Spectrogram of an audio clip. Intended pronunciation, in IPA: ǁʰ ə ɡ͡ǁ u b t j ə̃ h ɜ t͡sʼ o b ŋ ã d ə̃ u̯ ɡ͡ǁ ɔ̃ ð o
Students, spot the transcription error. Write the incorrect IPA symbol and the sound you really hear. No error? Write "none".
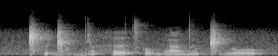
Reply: t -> d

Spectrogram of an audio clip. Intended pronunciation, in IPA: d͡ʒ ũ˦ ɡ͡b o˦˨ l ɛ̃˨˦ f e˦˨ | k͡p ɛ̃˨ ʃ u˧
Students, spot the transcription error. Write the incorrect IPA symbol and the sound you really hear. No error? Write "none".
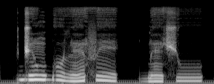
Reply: k͡p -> ɡ͡b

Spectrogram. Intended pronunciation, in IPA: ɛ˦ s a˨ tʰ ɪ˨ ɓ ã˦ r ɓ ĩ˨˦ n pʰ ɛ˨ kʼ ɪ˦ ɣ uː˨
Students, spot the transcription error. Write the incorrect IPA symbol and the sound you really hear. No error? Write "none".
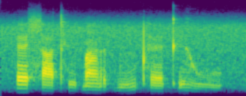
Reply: none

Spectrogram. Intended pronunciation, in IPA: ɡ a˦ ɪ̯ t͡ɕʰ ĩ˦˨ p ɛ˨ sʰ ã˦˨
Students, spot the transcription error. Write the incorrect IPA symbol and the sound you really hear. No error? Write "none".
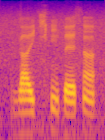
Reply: none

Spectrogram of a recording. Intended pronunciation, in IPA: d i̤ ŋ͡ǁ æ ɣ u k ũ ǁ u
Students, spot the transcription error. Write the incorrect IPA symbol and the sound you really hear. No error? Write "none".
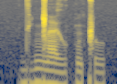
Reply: none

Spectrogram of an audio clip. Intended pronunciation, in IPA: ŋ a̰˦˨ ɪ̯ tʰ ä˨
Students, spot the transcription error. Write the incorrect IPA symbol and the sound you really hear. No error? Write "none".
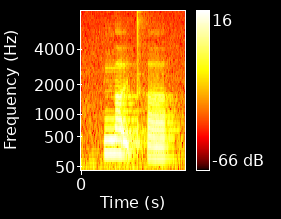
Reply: none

